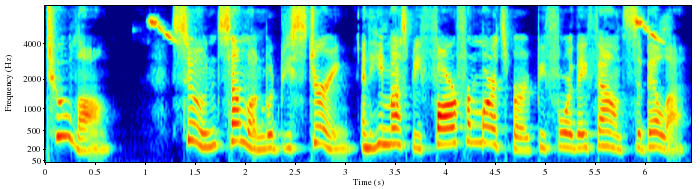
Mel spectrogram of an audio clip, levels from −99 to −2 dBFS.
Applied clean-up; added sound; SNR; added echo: neural mask model Resemble Enhance denoiser.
